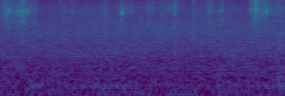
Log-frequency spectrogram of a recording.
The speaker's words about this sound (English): Can you hear the rain fall down?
